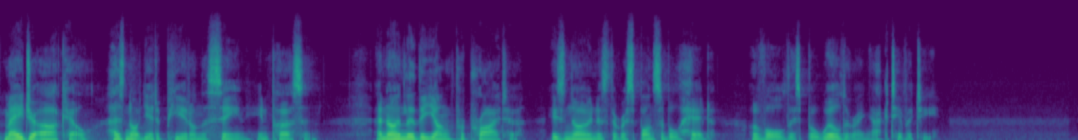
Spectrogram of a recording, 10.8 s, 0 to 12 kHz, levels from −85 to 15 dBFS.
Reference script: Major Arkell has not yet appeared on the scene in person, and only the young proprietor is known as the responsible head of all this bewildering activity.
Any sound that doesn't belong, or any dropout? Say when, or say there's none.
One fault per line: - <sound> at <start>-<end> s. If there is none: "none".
none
